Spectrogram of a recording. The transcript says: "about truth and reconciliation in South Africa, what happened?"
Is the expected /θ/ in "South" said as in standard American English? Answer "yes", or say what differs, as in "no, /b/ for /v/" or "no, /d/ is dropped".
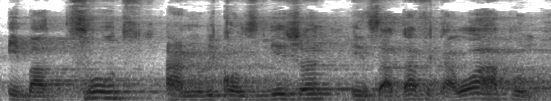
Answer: no, /t/ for /θ/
